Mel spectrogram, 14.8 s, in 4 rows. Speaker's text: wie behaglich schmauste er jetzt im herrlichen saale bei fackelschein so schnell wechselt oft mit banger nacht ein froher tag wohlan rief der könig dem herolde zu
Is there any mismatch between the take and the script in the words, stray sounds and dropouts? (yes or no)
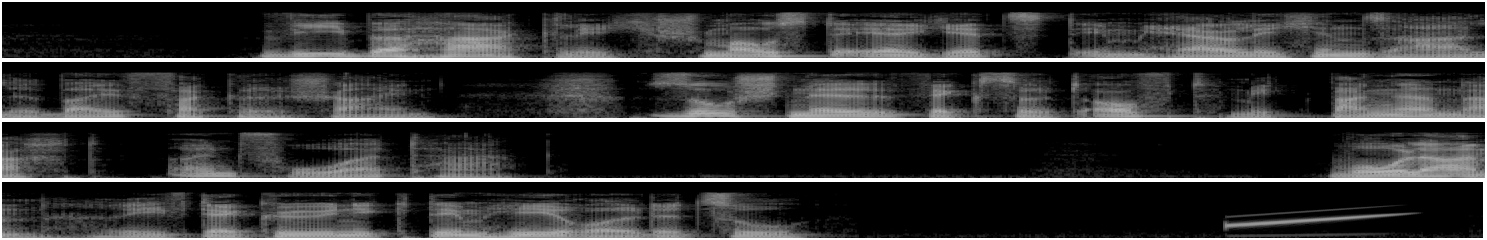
yes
